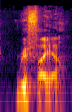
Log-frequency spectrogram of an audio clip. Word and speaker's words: Raphael: Raphael, pronounced Raphael. Um, with these pronunciations, I'm going to present uh, pronunciations that are less um, less Latin English type pronunciations, and I'm going to stick more with the Hebrew pronunciations uh, which are a little older.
